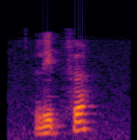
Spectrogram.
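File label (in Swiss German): "lipfe", Alsatian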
